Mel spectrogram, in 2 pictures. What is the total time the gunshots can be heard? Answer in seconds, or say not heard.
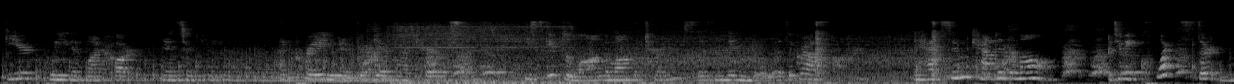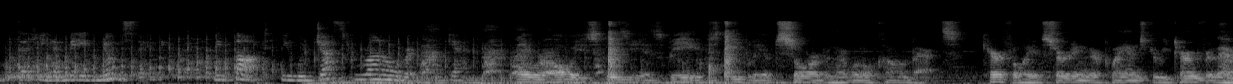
3 s.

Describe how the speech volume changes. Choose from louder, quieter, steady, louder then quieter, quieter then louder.
steady.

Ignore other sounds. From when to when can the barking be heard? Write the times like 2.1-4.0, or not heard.
3.6-5.2, 9.9-11.9, 16.5-18.4.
